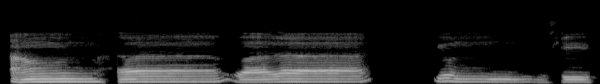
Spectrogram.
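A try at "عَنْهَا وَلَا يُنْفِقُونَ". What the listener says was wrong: Bagus. Jadi yang pertama ini dibaca jelas, Pak. Nggak pakai dengung.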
